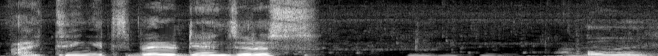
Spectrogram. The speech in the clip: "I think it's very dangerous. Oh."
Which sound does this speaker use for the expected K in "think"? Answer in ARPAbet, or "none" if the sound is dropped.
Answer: K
